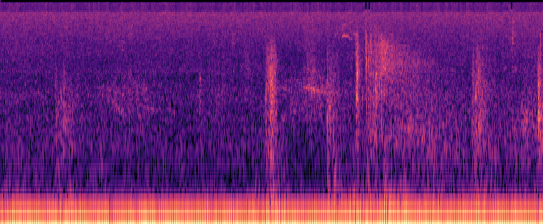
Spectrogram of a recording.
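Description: Tank gun shots in a video game, a few sharp booming blasts spread over several seconds against a dense, constant background of battle and engine noise.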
